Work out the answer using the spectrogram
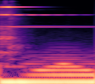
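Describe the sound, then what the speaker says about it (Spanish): An electronic doorbell gives a single bright, sustained ding that fades slowly in a quiet room, with a low hum underneath and no talking. "El timbre volvió a sonar."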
